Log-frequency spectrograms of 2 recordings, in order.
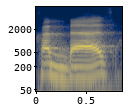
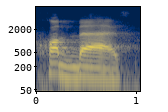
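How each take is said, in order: First: The vowel after kh sounds like a front a. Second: The vowel after kh sounds like a back ah. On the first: The speaker calls it wrong. "not khabbaz" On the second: The speaker calls it right. "it's going to sound ah"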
